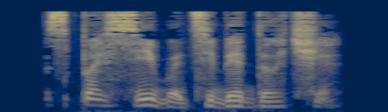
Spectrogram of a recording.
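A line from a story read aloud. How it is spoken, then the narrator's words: Quiet mother's voice. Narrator (Russian): сказала мама тихо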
